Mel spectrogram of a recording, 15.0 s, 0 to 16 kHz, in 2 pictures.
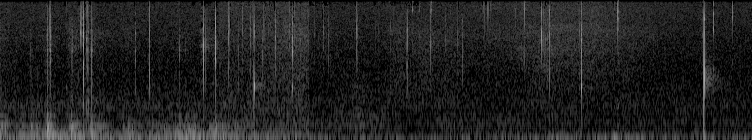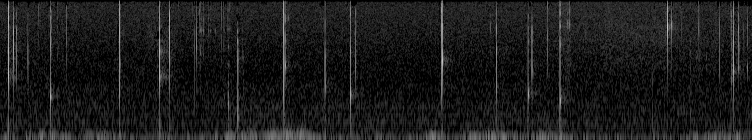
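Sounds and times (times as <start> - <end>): wet mouth clicks and pops: 0.5 - 3.1, 7.0 - 11.2, 11.9 - 13.3, 14.2 - 15.0.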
